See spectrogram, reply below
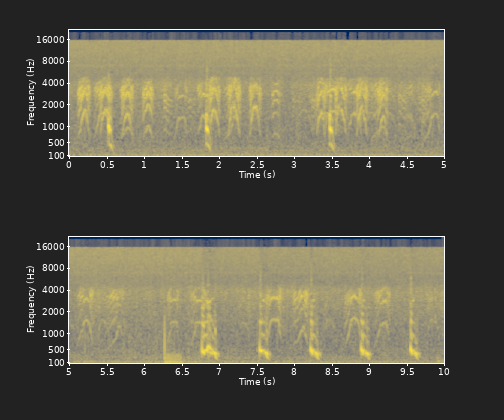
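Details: Calls of a watercock, played to lure birds into traps at night. Scattered falling notes over a background of arched chattering calls, then a louder run of abrupt dropping notes about every half second after a brief thump.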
